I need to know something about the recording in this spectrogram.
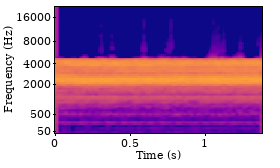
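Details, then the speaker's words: Andis T-Outliner clipper after magnet/arm gap adjustment, nut loosened, arm rocked slightly and retightened: strong, steady high-pitched buzz, perfectly even with no chattering or flutter, not too weak; normal clipper run. "then back up ah that sounds good nice and strong not chattering not too weak not too far"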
